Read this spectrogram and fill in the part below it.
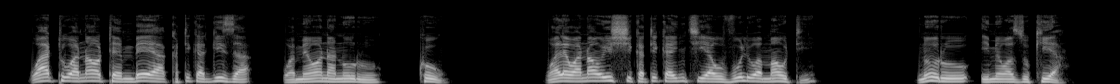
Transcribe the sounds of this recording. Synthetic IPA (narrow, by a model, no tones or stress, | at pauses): watuwanaɔtɛmbɛakatikaɡiza | wamɛɔnanuɾu | kuː | walɛwanaɔiʃikatikaɲ̩t͡ʃijauvuliwamauti | nuɾuimɛwazukia̰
